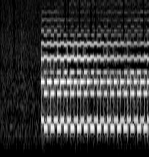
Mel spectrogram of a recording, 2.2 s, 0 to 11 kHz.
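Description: Nortel T7316 desk phone ringing for an incoming call: a fast-warbling electronic ring that starts about half a second in.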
